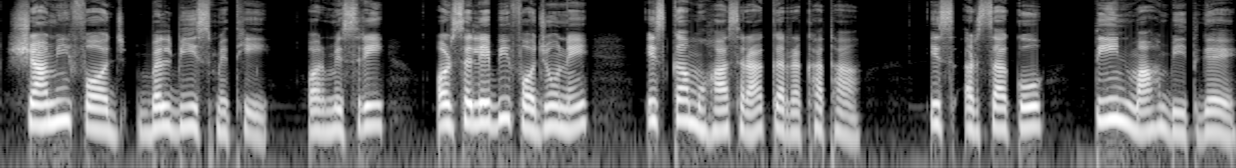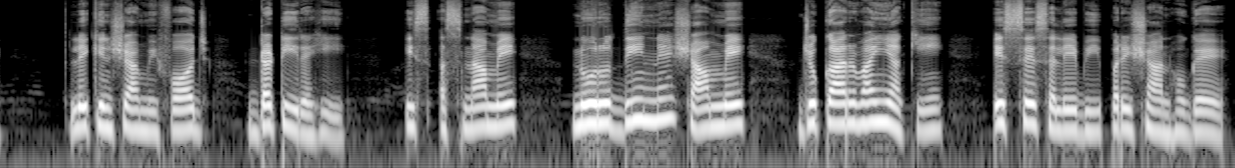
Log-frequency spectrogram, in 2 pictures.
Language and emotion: Urdu, neutral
